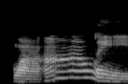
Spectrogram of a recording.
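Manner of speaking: slow, stretched robotic voice. Answering another speaker's impression with their own WALL-E impression. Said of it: "who had the better Wally impression".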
